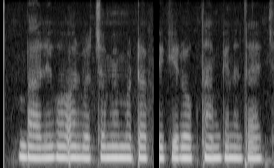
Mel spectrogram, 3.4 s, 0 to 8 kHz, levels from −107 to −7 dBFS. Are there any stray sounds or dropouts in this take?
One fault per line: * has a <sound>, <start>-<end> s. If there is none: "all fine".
* has a dropout, 1.9-2.0 s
